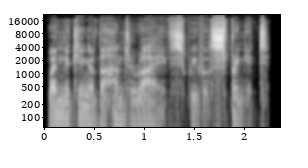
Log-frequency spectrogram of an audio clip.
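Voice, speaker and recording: Low-voiced, haughty elven sage. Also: male voice, lively intonation, sharp tone, breathy edge, no echo, studio quality, full character voice. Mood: measured, calculating. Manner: measured, condescending, formal archaic phrasing. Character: haughty, cryptic elven sage, a cold male mage. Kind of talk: video game character dialogue.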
